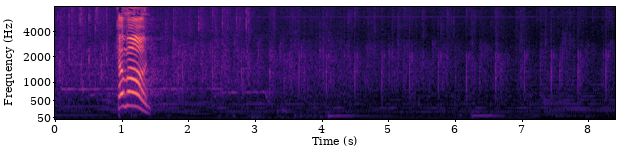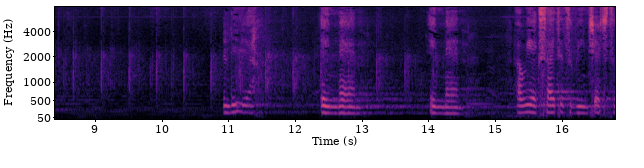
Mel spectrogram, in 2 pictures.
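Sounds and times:
audience applause: 0.0s - 12.2s
speech: 1.0s - 1.6s, 11.0s - 11.6s, 12.4s - 13.1s, 14.0s - 14.6s, 15.3s - 16.7s.

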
